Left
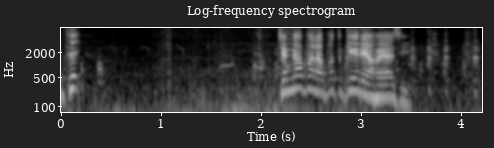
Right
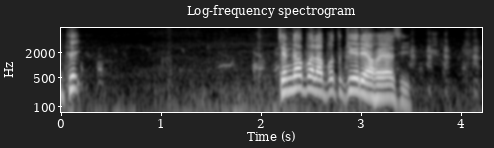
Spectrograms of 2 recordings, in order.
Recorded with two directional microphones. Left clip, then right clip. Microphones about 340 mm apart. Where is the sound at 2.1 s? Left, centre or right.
Centre.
